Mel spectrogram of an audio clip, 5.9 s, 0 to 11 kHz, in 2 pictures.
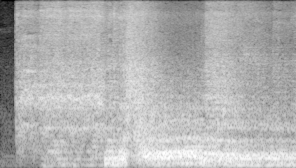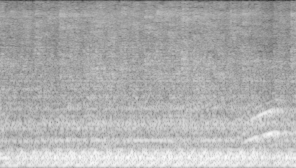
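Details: Yamaha Warrior 1700 V-twin first start after engine rebuild (earlier had no compression): starter turns briefly, engine catches and settles into a steady lumpy idle at about three beats a second, running normally.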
